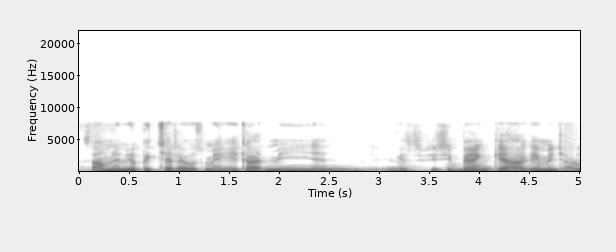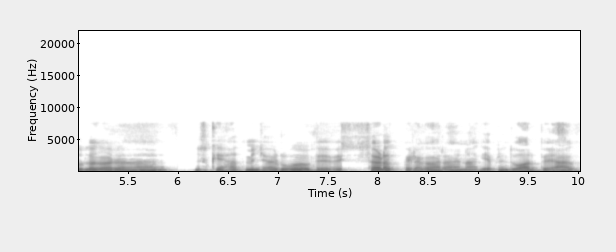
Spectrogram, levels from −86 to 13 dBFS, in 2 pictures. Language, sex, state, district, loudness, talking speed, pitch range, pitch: Hindi, male, Bihar, Madhepura, -36 LUFS, 185 wpm, 150-165 Hz, 155 Hz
